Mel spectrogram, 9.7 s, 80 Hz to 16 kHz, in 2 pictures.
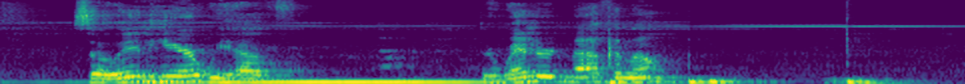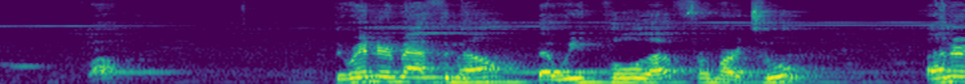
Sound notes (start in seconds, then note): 0.0 microphone distortion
